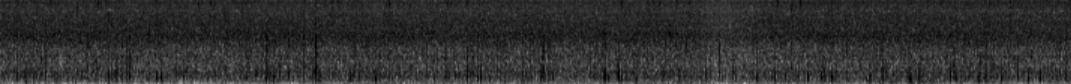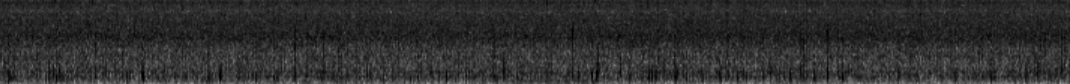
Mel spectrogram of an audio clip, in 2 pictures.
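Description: Steady rain splashing into standing floodwater and pattering on shrub leaves, an even dense patter.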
